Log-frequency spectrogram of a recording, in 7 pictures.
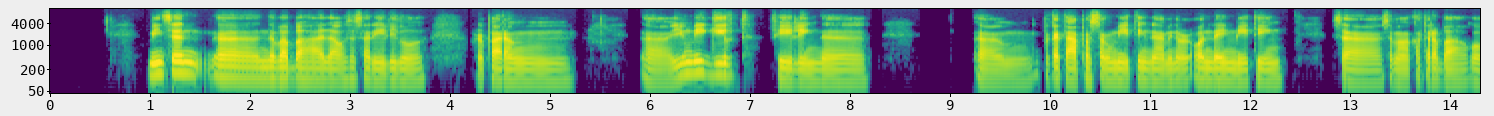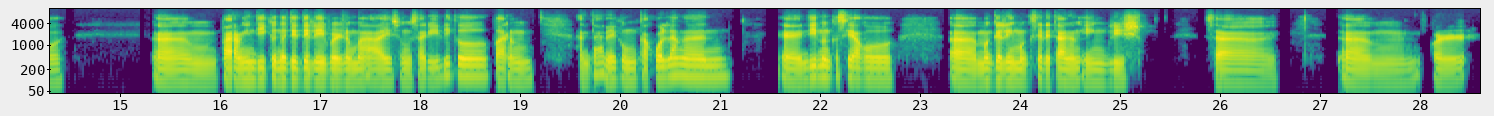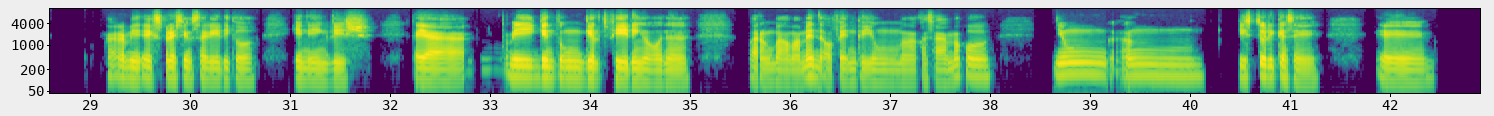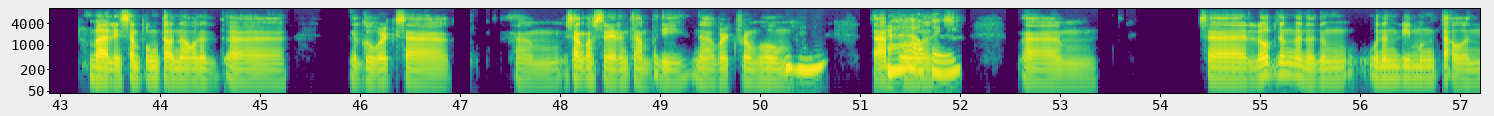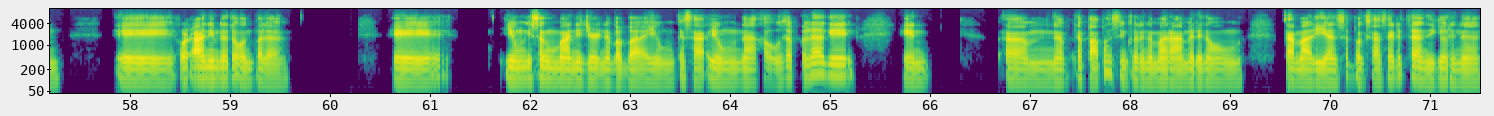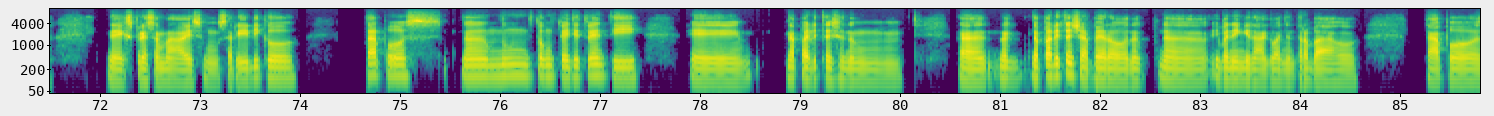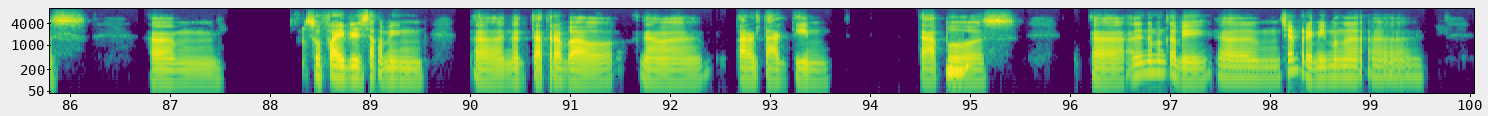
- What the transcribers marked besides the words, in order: tapping; other background noise; swallow; other noise
- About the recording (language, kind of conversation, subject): Filipino, advice, Paano ko mapapanatili ang kumpiyansa sa sarili kahit hinuhusgahan ako ng iba?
